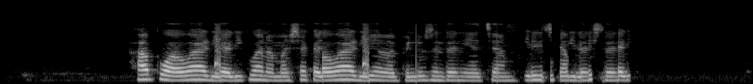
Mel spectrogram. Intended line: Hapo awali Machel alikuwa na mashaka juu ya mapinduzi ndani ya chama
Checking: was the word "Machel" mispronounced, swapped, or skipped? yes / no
yes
